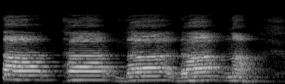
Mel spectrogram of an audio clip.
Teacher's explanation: आपकी जीभ दंत को छूती है, तो इसको लिख सकते हैं दंत।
